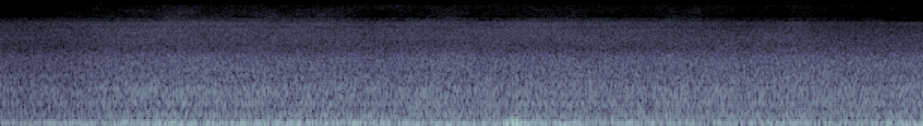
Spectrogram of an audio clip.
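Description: Wind on the microphone outdoors: a low, uneven rumble over a steady hiss, with one louder gust about three and a half seconds in.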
